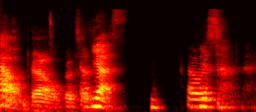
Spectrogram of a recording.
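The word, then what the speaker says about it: Cao: Have you done any polling on the Senate contests between Kane and how do you pronounce Cal. it? Cal, that's it.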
